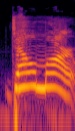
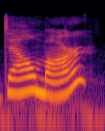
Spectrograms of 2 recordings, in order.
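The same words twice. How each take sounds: First: "Del Mar" spelled out flat and firm; emphatic "Del Mar". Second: "Del Mar" with rising disbelief; questioning "Del Mar". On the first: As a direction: stress "Del" in "Del Mar" falling. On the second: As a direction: ask "Del Mar?" incredulous. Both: Retold or imitated. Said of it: "I'm like".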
